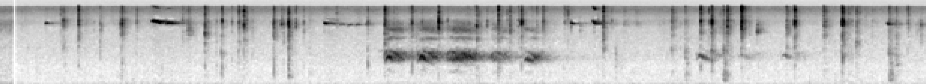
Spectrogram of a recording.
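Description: Very faint bird calls in bare winter woods: a few brief high chirps, and a harsh rasping call lasting about two seconds midway. Scattered faint clicks run under them.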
